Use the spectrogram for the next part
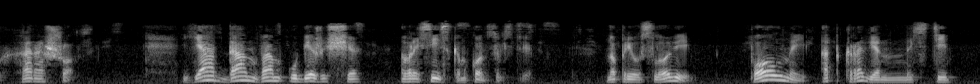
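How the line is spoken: Said gently. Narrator (Russian): Видя, что человек не в себе, Эраст Петрович мягко сказал

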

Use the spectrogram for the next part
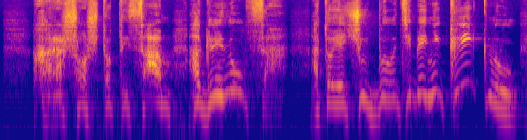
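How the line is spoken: Joyful hurried whisper. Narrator (Russian): Радостно и торопливо прошептал ему Дмитрий Федорович

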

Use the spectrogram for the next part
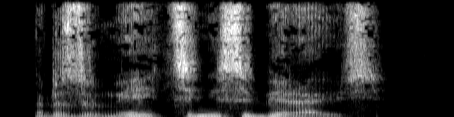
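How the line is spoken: Calm. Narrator (Russian): спокойно ответил Коридон

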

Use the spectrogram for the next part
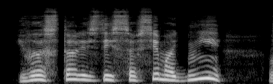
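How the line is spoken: Compassionate exclamation. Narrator (Russian): воскликнула жалостливая Сильви

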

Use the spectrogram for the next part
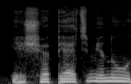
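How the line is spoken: Whisper. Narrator (Russian): шептал Давыдов

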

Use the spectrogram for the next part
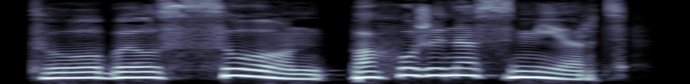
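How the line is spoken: Sudden bass roar. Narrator (Russian): Неожиданным басом взревел он, внезапно

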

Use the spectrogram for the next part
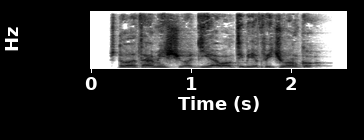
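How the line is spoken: Furious growl. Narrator (Russian): Разъяренный Олафсон уже не говорил, а рычал

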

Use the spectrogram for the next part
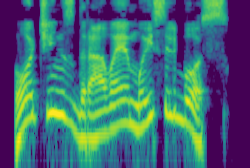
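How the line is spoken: Exclamation. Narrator (Russian): воскликнул Федя

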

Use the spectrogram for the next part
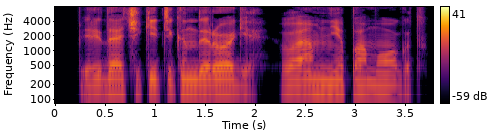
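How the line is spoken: Tired. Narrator (Russian): устало объяснил я

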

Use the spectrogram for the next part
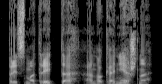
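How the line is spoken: Muttered. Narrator (Russian): пробормотал он

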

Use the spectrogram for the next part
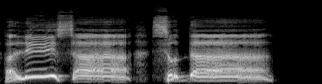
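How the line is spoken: Panicked shout. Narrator (Russian): Он кричал так, словно на него напал медведь

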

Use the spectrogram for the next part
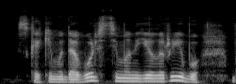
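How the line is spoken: Muttering to herself. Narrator (Russian): бормотала она про себя

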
